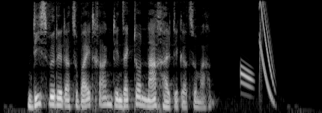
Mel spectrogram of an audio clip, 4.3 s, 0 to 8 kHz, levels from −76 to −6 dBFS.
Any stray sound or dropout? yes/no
yes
